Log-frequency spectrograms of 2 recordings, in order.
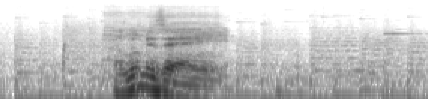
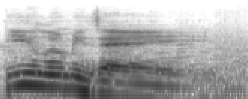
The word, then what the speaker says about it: Illumise: Illumise. Illumise. As confirmed by the Pokemon Company. How you pronounce that name?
